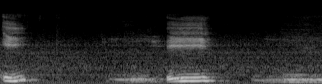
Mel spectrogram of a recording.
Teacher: the French vowel E is our vowel E, but with rounded lips. So if you say E like that, and then keep saying E, but gradually round your lips like this, you go E, you end up at that French vowel sound.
